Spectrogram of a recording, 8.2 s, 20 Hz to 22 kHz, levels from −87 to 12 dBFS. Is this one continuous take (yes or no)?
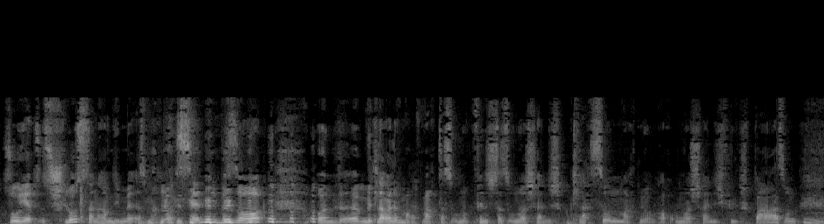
yes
